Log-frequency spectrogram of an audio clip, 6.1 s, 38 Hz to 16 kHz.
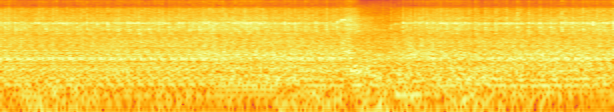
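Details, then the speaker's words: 1975 Freightliner FLT with a Detroit Diesel V12, revival start: a steady, lumpy diesel idle settles into an even beat once the dead cylinder picks back up, likely after air cleared from the new injector. It now runs on all cylinders, with oil pressure of 20–25. "Did you hear it come back? Yeah. What do you do? Nothing. I think it had air in it. That was That was probably the new injector and hadn't filled the body completely yet."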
